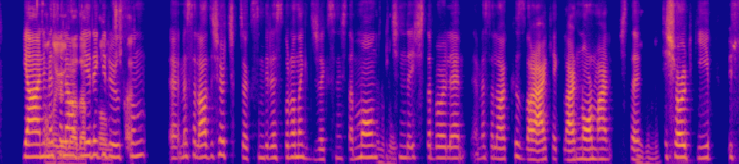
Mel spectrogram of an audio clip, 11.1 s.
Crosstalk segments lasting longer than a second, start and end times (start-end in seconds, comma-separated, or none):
0.7-2.0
